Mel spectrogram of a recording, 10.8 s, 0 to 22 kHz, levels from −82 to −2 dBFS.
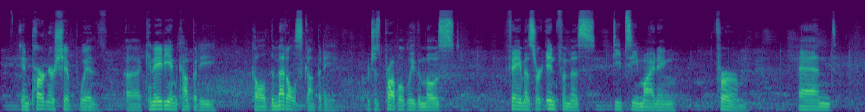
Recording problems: murmuring crowd; noticeable; throughout; 20 dB below the speech

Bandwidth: 14.5 kHz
